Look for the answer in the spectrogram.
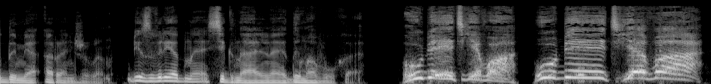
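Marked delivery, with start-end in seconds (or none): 4.0-5.2 high, slow screaming vampire. A narrator's reading. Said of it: "заорал Дарне". 5.3-7.0 very high, slower, louder shriek; louder vampire scream. A narrator's reading. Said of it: "заорал Дарне".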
